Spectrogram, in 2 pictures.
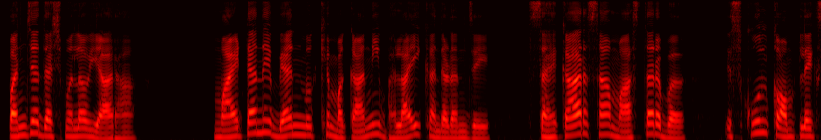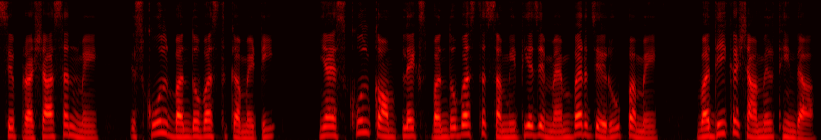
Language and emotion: Sindhi, neutral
